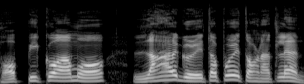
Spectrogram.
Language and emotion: Goan Konkani, happy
